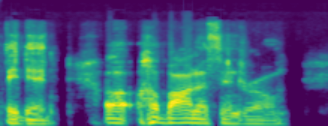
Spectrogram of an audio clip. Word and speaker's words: Havana: i mean it seems like they did uh habana syndrome habana habana that's how it's pronounced i've heard people pronounce it havana syndrome but it's actually hub syndrome what about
